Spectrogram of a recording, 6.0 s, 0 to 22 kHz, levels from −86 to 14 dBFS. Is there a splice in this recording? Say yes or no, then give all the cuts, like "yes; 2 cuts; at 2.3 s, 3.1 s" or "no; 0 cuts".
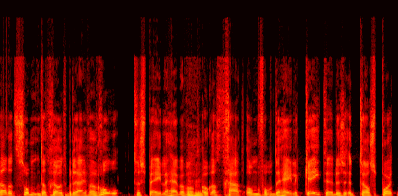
no; 0 cuts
